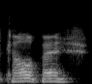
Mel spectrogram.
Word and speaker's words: Kalpesh: So next on the list is Kalpesh. Wow. I'm assuming that's how you pronounce it.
